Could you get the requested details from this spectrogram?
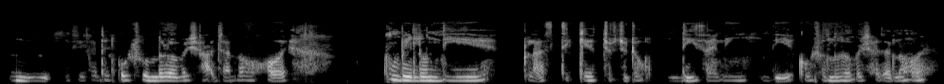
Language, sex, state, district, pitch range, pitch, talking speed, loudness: Bengali, female, West Bengal, Purulia, 175-195 Hz, 180 Hz, 115 wpm, -25 LUFS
